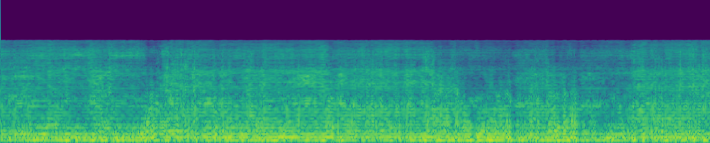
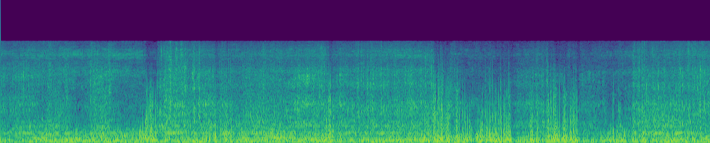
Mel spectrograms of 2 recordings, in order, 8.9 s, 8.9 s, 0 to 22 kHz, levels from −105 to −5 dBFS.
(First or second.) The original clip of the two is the second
